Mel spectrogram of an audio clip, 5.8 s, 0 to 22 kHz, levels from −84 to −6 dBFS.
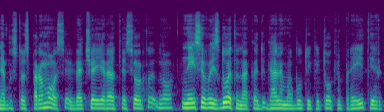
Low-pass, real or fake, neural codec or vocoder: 14.4 kHz; fake; codec, 44.1 kHz, 3.4 kbps, Pupu-Codec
